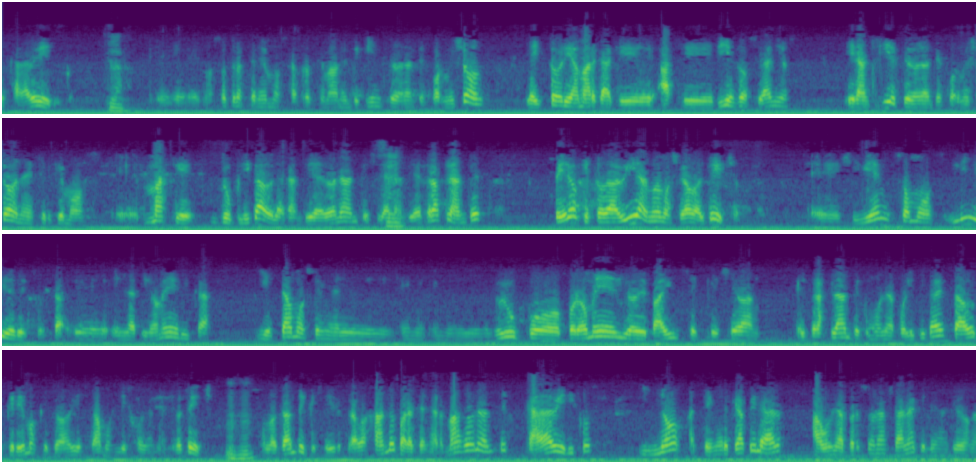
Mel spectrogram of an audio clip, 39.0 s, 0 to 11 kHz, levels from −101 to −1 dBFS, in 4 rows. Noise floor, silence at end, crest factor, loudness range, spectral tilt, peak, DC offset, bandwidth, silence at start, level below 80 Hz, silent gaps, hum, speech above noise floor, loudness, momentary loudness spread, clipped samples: -46 dBFS; 0 s; 20 dB; 6 LU; -9.5 dB/octave; -6 dBFS; 1%; 5.4 kHz; 0 s; -42 dBFS; none; none; 21 dB; -26 LUFS; 14 LU; under 0.1%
